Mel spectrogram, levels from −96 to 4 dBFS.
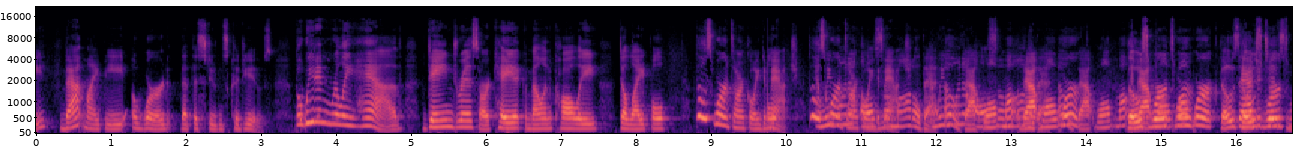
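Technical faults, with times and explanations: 9.75 to 16.75 s: doubled audio track, likely from a second, slower capture path mixing the same audio back in, so a full-band copy about 5 dB quieter trails by roughly one and a half seconds, switching on abruptly and running to the end.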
